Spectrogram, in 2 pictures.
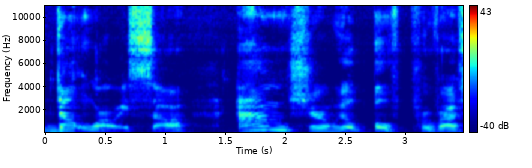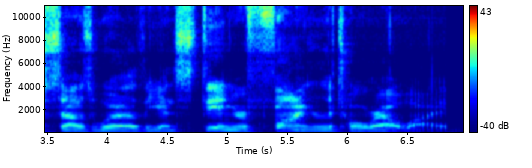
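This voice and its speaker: A put-on character voice at a low-to-middle pitch. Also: fairly slow pace. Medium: machinima. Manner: haughty, condescending.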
